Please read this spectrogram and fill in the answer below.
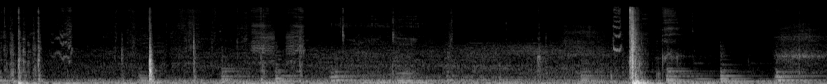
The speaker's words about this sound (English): Hello. I am in my car.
